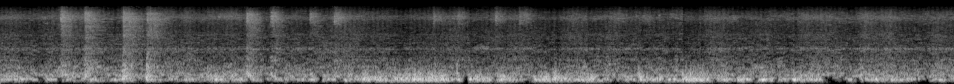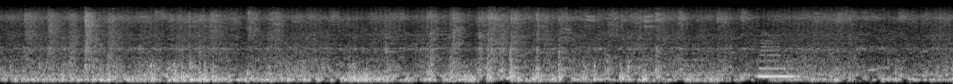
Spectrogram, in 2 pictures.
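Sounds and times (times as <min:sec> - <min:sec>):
train wheels clattering over rails: 0:00.0 - 0:19.0
train horn blast: 0:17.1 - 0:17.7.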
